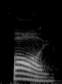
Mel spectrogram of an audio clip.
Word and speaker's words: five: 숫자 똑같죠 숫자 똑같아요 5는요 발음할 때 f랑 둘 다 윗니를 아랫입술에 붙여서 가겠죠 five five 좋습니다 자 우리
